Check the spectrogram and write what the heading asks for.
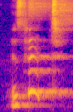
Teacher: See, the tone goes up. The pitch moves from low to high. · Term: rising tone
